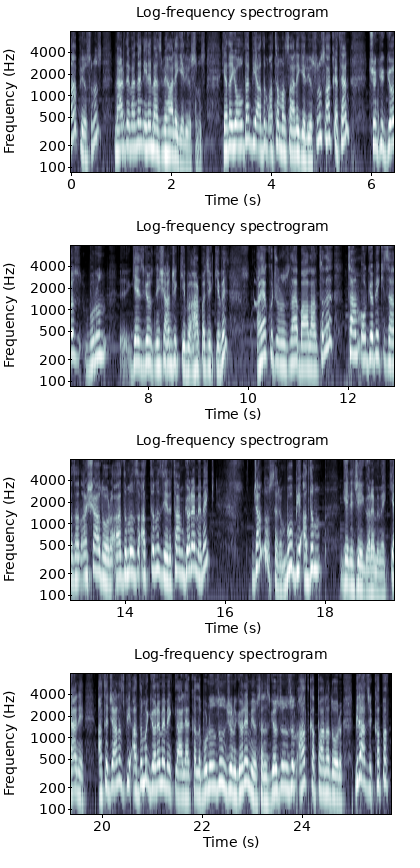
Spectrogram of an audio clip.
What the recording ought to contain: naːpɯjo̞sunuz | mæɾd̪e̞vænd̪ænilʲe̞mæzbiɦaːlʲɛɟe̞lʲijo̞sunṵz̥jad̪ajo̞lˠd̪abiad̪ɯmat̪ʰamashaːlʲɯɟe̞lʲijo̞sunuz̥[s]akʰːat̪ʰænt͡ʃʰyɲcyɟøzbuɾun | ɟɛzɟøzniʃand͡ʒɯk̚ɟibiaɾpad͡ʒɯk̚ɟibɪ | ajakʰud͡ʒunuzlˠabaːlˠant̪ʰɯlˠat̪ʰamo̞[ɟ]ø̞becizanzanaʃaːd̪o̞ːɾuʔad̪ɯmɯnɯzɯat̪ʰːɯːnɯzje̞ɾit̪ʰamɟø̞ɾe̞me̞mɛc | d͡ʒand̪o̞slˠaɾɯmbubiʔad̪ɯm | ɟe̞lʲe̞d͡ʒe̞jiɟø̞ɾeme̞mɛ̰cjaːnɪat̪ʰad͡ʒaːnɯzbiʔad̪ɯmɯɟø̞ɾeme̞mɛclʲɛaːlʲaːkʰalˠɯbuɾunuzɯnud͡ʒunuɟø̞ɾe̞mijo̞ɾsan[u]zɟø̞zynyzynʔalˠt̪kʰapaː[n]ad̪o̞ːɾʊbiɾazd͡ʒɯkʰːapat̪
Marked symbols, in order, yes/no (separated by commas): no, yes, no, yes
